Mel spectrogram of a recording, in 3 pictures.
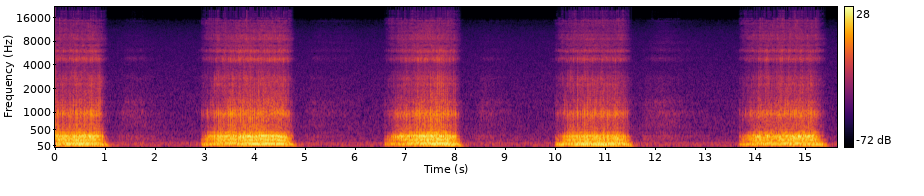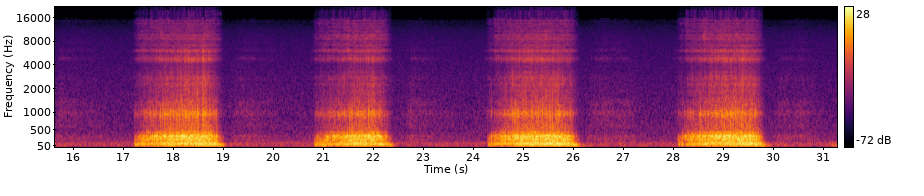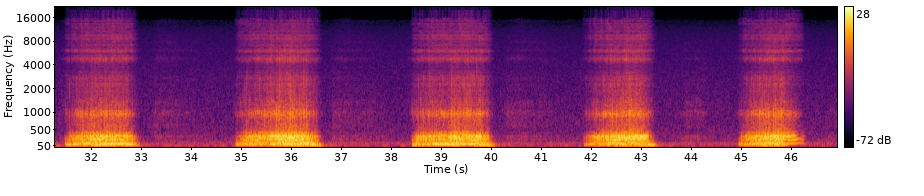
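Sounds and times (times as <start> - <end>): woman snoring loudly: 0.0 - 1.1, 2.9 - 4.8, 6.6 - 8.2, 10.0 - 11.6, 13.6 - 15.5, 17.2 - 19.1, 20.8 - 22.4, 24.2 - 26.2, 28.0 - 29.9, 31.4 - 33.0, 34.8 - 36.7, 38.4 - 40.1, 41.8 - 43.4, 44.9 - 46.3
quiet breaths: 0.0 - 46.9.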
